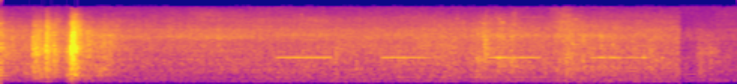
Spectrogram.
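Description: A few loud bangs from demolition work in the first second, then a heavy machine's backup alarm beeping four times, about once a second, over the steady noise of machinery.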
